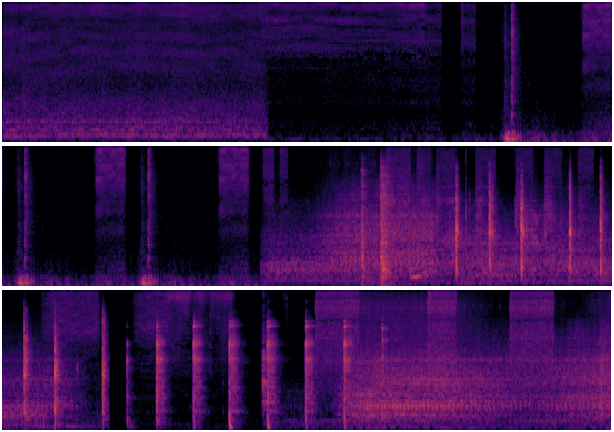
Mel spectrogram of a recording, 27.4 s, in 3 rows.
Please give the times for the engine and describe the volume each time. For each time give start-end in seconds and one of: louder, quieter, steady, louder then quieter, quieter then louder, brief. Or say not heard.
13.8-19.6 quieter
23.2-27.4 quieter.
